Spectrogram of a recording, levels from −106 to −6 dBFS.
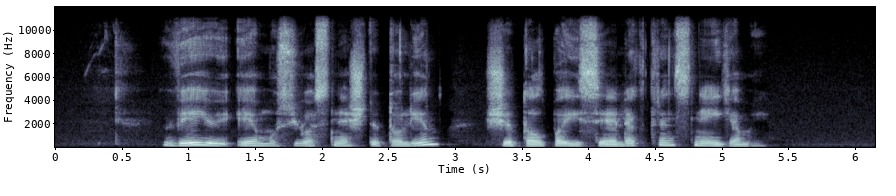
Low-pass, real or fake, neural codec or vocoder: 10.8 kHz; real; none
